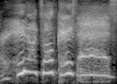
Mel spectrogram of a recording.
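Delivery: very high, shrill, furious shrieking fit. Retelling someone throwing a fit and stomping out: imitating a scream. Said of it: "throws, like, a literal fit and screams".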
